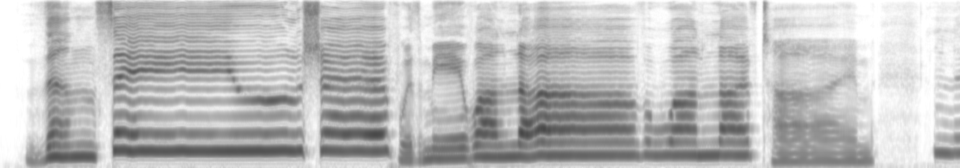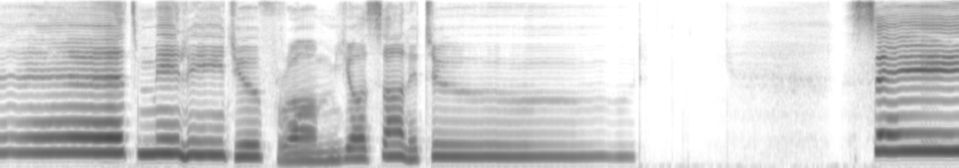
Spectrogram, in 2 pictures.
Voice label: male, microphones recordings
